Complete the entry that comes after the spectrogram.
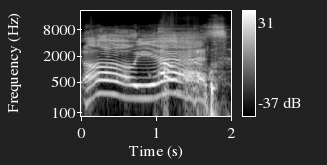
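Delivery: high breathy oh yes; sultry oh yes; imitating Kelly. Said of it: "to quote Kelly".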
